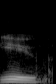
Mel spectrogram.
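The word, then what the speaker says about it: Ryu: Yeah, the So Yu, that's how you pronounce her. It's R-Y-U, but Yu, what a great athlete.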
